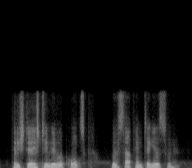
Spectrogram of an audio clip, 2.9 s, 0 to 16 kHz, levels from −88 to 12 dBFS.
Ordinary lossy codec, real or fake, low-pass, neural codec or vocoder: AAC, 64 kbps; fake; 7.2 kHz; codec, 16 kHz, 0.5 kbps, FreqCodec, smaller model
